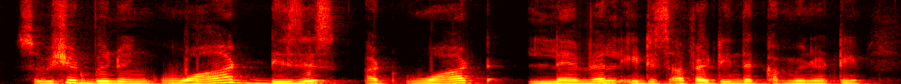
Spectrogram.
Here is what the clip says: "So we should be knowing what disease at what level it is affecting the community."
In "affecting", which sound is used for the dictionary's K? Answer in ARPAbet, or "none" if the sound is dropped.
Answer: K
